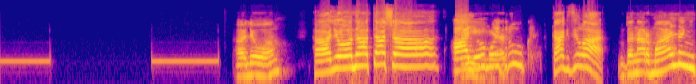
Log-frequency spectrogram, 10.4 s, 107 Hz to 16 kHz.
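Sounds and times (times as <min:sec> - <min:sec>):
telephone line beep while a call is being placed: 0:00.0 - 0:00.8
speech: 0:03.5 - 0:10.4.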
